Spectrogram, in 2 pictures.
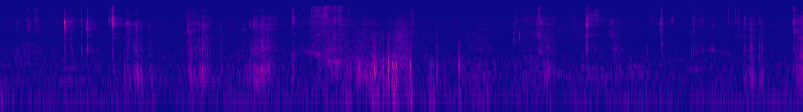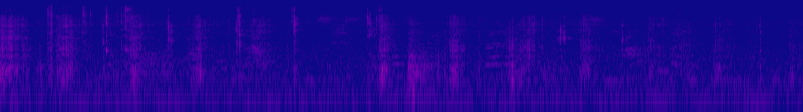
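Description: Crunchy snack being bitten and chewed close to the microphone: irregular crisp crunches, with a louder run of crunching about two to three seconds in.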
